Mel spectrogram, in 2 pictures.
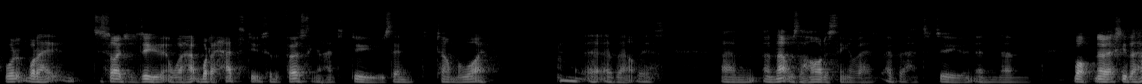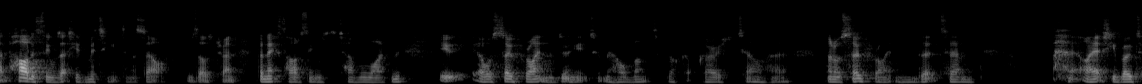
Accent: British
